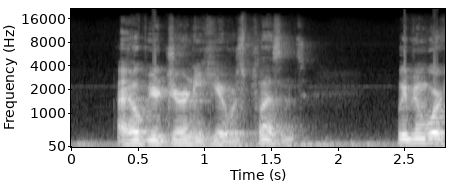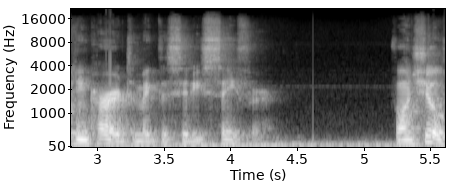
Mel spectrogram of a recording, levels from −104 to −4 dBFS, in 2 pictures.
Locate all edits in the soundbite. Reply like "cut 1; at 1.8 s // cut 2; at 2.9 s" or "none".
cut 1; at 3.0 s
